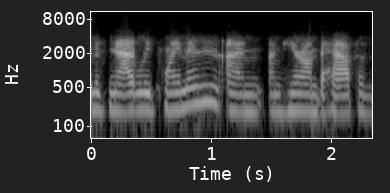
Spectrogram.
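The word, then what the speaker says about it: Pojman: And that's pronounced Poyman? Poyman, yes.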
